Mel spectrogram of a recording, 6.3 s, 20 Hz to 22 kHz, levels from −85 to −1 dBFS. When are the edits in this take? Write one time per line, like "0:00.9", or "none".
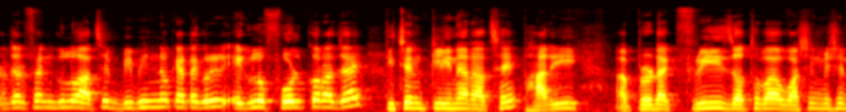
0:02.9
0:03.9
